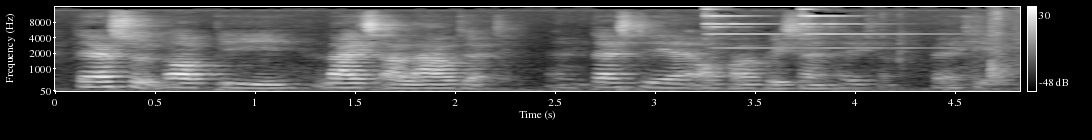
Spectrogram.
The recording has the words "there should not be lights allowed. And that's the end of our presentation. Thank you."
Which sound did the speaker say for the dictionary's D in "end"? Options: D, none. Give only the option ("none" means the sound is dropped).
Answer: none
